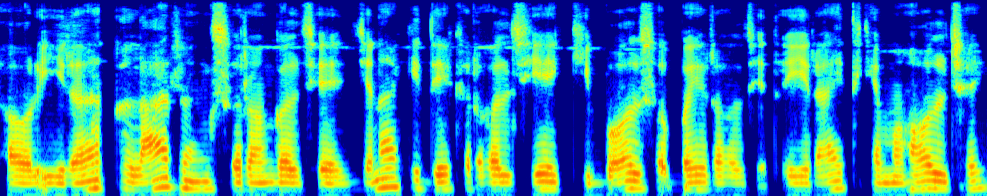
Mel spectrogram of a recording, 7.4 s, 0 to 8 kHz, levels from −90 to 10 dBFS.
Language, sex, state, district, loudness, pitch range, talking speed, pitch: Maithili, male, Bihar, Darbhanga, -17 LUFS, 105-115 Hz, 195 wpm, 110 Hz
